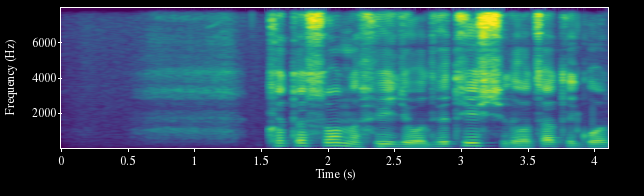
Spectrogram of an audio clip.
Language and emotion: Russian, neutral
